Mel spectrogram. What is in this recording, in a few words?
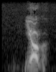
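"ёг", Komi, male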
